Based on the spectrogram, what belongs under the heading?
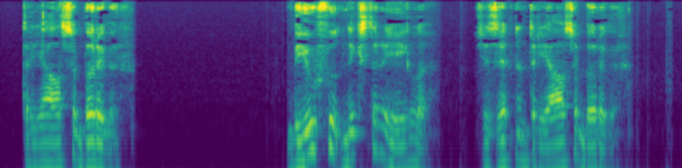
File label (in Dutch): dwarsligger, dialect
